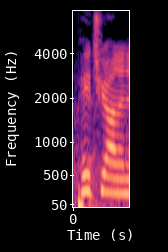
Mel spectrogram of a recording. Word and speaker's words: Patreon: It's Patreon? – Patreon, and it's a crowdsourcing platform.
